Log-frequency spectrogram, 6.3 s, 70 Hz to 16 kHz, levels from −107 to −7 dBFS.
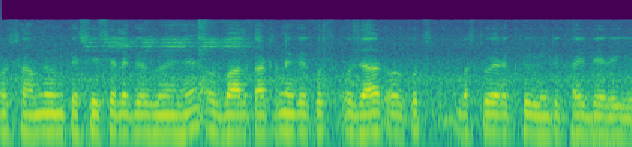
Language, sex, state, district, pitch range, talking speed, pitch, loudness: Hindi, male, Uttar Pradesh, Jyotiba Phule Nagar, 115-125 Hz, 210 wpm, 120 Hz, -22 LUFS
